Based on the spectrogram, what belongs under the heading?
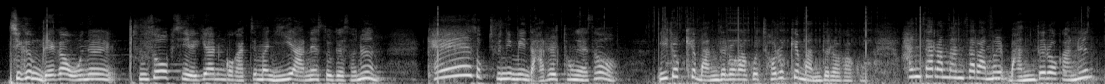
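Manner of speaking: normal talking voice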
